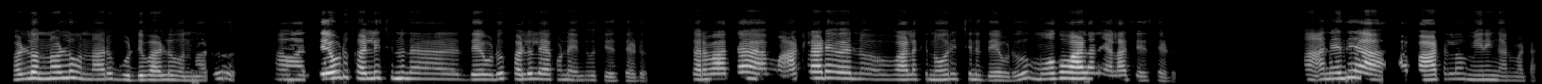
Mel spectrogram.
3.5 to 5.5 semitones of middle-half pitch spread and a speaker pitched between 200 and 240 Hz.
Yes: average, 3.8 semitones; high, 235 Hz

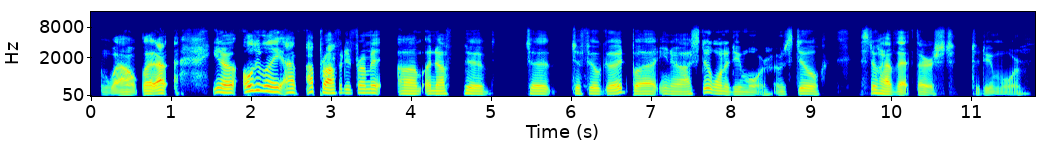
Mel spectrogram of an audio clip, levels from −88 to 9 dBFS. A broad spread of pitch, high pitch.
No: wide, 6.3 semitones; low, 120 Hz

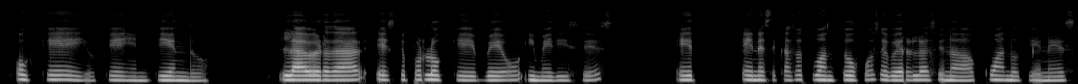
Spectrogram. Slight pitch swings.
Yes: narrow, 1.5 semitones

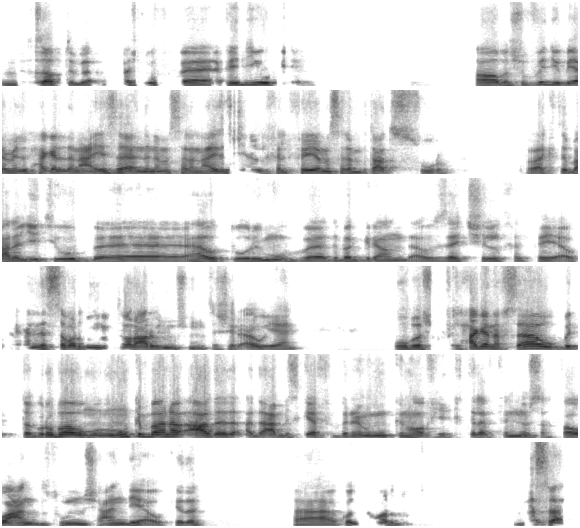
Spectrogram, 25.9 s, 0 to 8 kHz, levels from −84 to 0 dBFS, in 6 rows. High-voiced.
No: low, 130 Hz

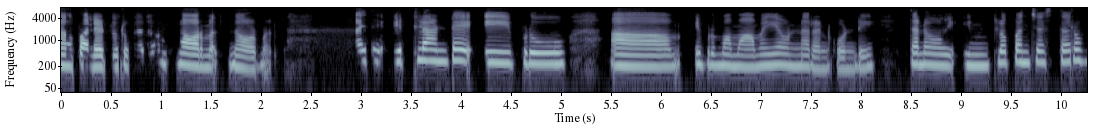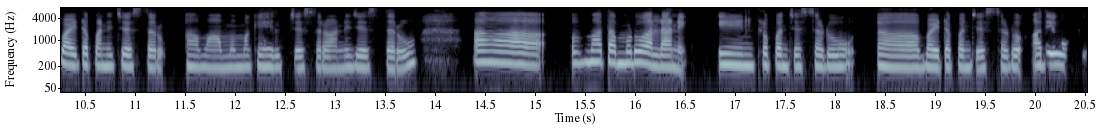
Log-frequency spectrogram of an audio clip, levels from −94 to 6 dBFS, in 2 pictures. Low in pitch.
No: high, 200 Hz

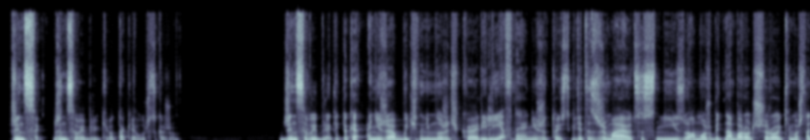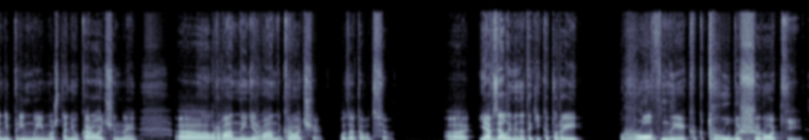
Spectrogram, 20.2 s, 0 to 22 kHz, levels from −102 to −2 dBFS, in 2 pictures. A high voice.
No: low, 110 Hz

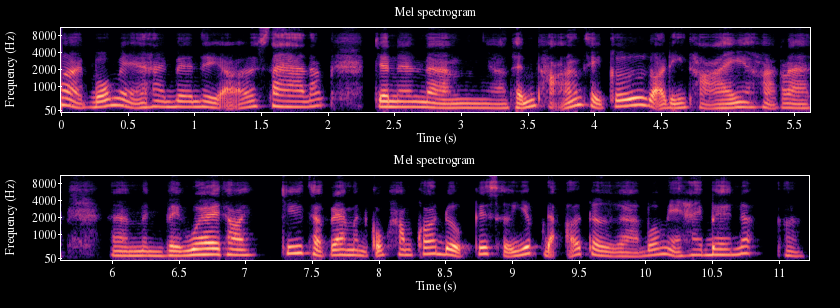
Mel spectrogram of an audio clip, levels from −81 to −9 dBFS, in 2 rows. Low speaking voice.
No: high, 210 Hz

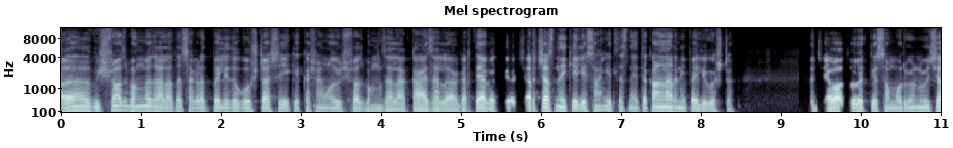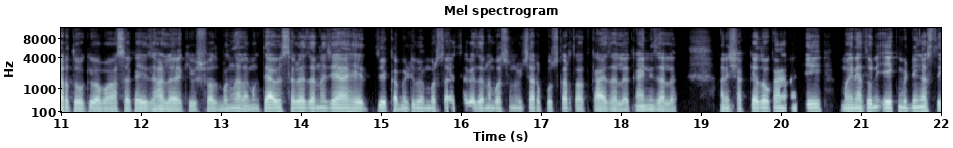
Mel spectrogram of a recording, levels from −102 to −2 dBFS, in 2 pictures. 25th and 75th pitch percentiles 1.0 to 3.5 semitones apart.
Yes: average, 2.8 semitones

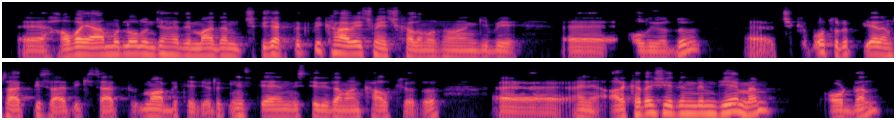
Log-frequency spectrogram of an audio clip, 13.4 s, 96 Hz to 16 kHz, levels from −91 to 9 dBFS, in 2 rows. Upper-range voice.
No: low, 115 Hz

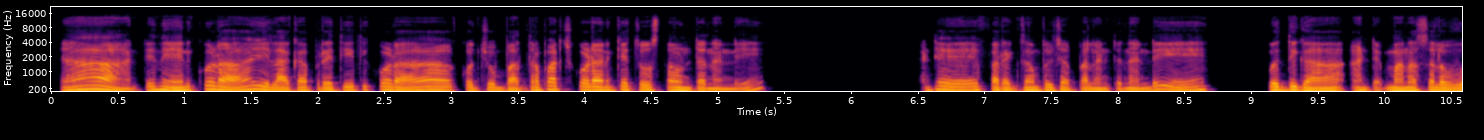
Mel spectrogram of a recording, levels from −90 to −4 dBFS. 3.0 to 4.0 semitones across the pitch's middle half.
Yes: average, 3.5 semitones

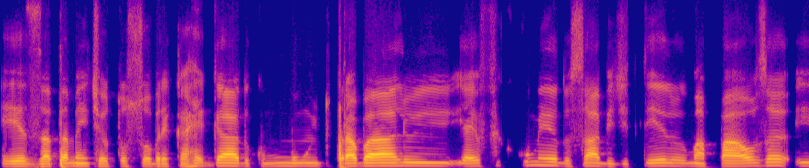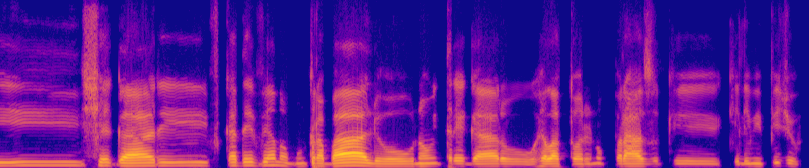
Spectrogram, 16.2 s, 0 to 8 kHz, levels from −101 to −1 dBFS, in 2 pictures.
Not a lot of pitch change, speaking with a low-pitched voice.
No: average, 3.2 semitones; low, 130 Hz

